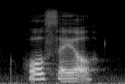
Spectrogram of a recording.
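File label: "wholesale" English, US; pronunciations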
